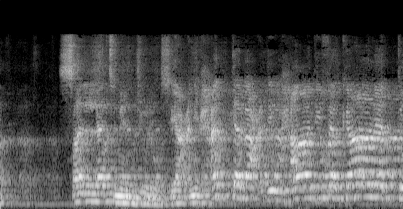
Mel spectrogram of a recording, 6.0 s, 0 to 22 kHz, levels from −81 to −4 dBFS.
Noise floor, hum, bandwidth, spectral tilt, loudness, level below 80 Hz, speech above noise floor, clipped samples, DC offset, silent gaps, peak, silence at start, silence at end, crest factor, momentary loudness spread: -38 dBFS; none; 11.5 kHz; -4.5 dB/octave; -16 LUFS; -54 dBFS; 22 dB; under 0.1%; under 0.1%; none; -4 dBFS; 0 s; 0 s; 12 dB; 7 LU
